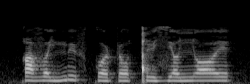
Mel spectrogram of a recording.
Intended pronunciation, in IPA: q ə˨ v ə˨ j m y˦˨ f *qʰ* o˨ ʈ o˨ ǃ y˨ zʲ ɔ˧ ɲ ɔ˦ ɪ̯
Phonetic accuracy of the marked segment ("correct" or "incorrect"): incorrect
